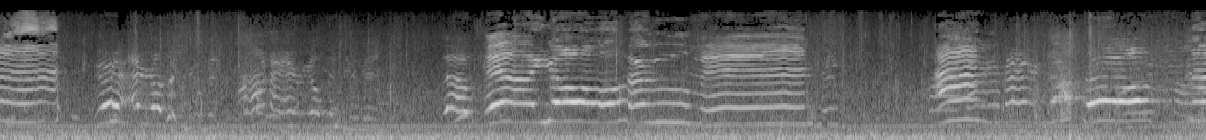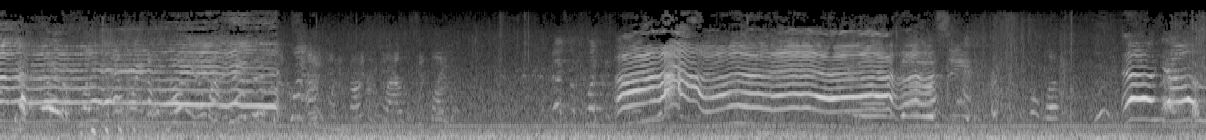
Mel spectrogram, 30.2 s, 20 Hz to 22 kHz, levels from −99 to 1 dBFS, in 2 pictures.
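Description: A faint, steady whine at a fixed pitch sits under the sound from 26.13 to 29.35 s, built on 1 kHz with its strongest part at 2 kHz, roughly 40 dB below the signal. This is USB whine: current drawn in the bus's 1 ms frames leaking into the audio through power or ground.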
